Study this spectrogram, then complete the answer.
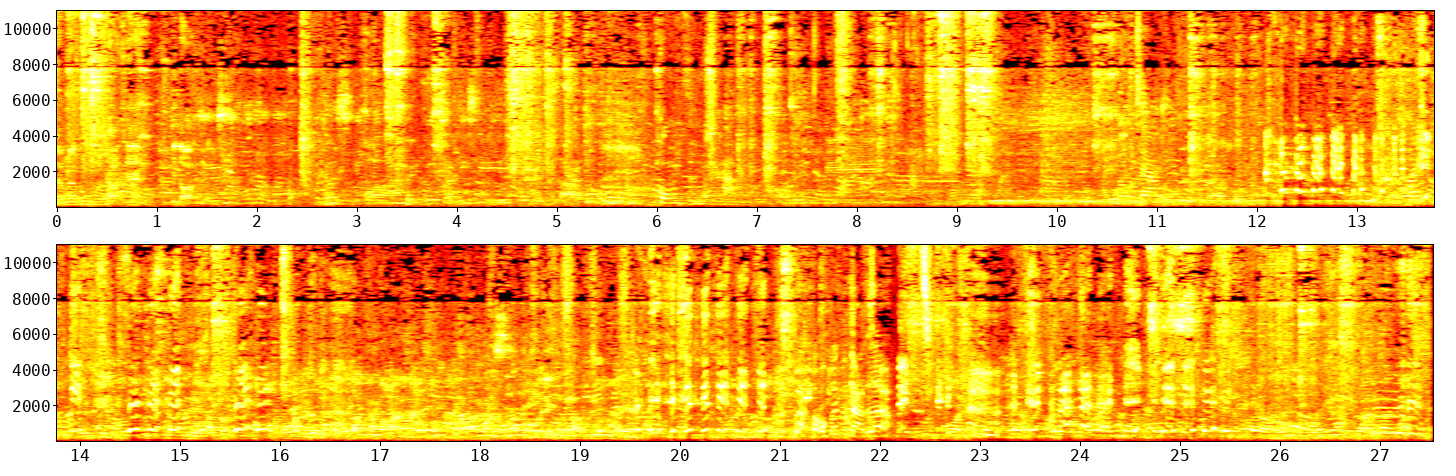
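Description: A crowd of people chatters in a busy room.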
